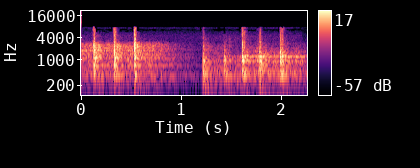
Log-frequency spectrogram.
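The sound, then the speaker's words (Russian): Loud, sharp knocking on a door: three evenly spaced raps, a short pause, then a longer run of about five raps at the same steady pace. “как в дверь постучали”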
